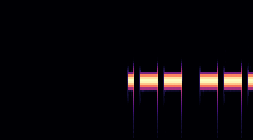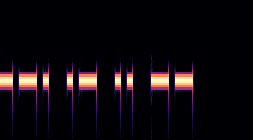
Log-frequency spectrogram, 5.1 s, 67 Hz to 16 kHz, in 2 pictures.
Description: Morse code, heard as a keyed tone, about 20 wpm, 700 Hz. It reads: W9AIM
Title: Speed Racing - USA 1x3 Call Signs 17wpm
